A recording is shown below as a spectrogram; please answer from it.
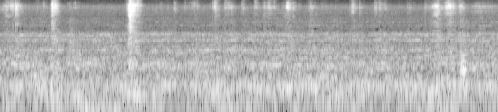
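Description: Sporadic light clicks and rustles from handling paper mail packaging and trading cards, the sharpest about a second and a half in.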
